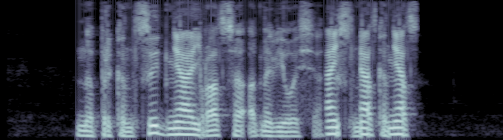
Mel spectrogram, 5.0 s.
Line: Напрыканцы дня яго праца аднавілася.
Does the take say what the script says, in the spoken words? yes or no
no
